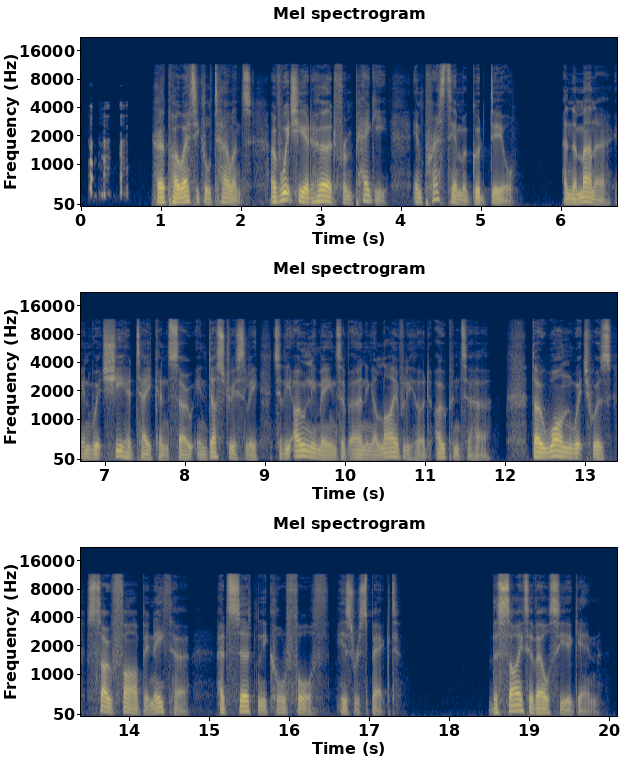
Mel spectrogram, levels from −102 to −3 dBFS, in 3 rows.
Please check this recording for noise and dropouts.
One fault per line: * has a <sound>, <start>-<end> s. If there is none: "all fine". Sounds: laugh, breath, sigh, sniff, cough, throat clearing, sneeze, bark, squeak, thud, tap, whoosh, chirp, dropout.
* has a laugh, 0.1-0.6 s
